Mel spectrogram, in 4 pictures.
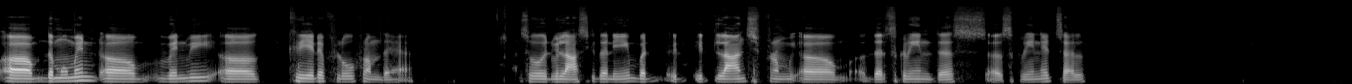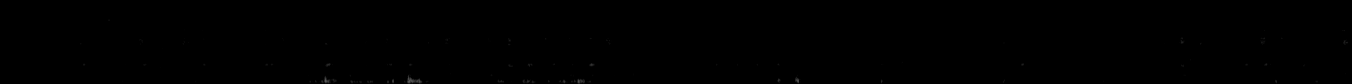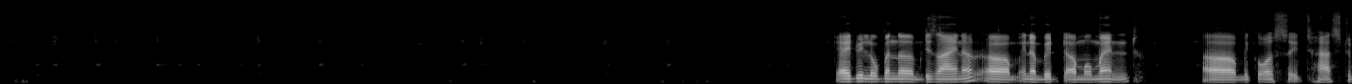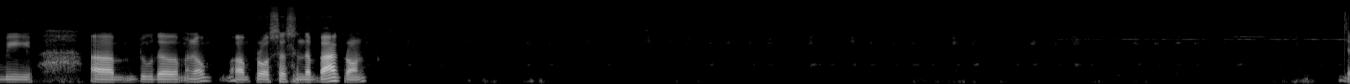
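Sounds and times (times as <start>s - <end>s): faint rapid clicking: 0.0s - 21.6s, 22.3s - 54.0s.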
